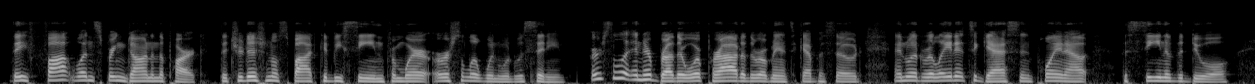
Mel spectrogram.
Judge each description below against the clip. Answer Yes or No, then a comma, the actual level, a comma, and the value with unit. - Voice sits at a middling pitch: Yes, medium, 150 Hz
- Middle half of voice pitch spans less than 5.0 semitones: Yes, average, 4.1 semitones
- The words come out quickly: Yes, fast, 210 wpm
